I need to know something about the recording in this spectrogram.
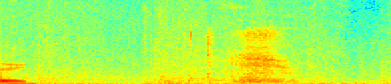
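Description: A magical blast bursts with a rushing roar.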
